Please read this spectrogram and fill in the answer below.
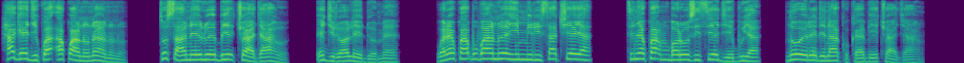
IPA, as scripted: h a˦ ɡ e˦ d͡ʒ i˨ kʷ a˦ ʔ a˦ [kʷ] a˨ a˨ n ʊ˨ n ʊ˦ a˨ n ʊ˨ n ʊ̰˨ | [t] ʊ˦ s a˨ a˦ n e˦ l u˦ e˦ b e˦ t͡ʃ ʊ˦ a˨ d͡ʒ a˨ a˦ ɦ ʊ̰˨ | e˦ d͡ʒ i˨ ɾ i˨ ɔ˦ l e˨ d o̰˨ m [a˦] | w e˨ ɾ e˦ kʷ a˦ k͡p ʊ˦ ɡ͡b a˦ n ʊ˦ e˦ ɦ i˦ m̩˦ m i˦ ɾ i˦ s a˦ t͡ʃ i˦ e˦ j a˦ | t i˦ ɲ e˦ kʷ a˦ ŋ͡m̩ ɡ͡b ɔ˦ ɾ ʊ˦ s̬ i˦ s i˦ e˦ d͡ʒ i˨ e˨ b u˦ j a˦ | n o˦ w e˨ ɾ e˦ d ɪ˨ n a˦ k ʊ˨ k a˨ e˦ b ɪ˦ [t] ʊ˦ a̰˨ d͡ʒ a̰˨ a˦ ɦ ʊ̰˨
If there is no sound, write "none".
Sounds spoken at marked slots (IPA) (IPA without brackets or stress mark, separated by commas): kʷ, t, e˦, t͡ʃ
